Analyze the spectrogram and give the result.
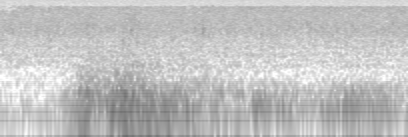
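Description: Low, rolling thunder swells in around half a second and rumbles on steadily before easing slightly, with a faint hiss of rain underneath and no voices.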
